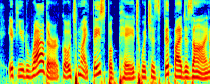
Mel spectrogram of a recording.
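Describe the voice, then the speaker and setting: A plain, everyday voice speaks at a moderate pace with lively intonation. The sound is dry with no echo, over a quiet background. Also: woman. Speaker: health and wellness show host. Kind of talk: live radio interview. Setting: studio. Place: studio. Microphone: studio mic.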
